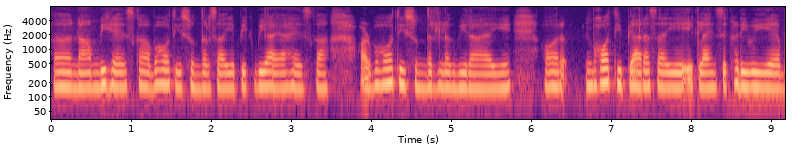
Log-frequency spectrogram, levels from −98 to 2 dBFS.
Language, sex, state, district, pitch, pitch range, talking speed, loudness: Hindi, female, Bihar, Saharsa, 165 Hz, 160-170 Hz, 230 wpm, -19 LUFS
